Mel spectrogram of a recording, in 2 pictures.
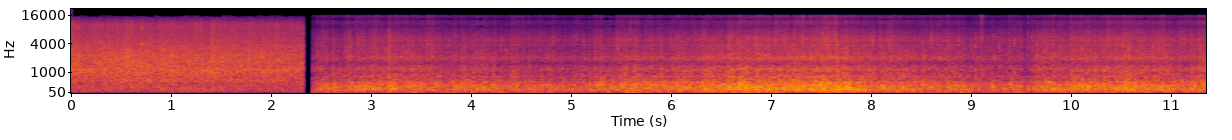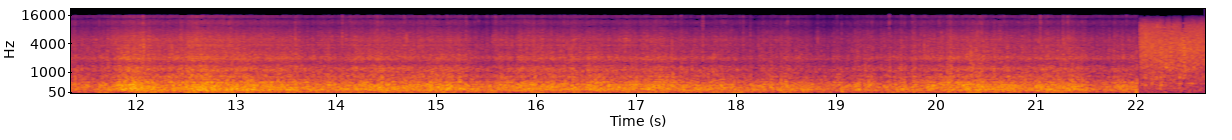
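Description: Rain dripping and splashing from a roof edge, then, after a sudden cut about two seconds in, rain on a car windshield heard from inside the car: a steady patter with a low rumble underneath.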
